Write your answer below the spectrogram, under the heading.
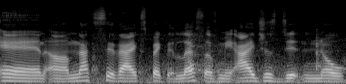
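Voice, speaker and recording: Noticeable background noise sits under a woman talking at a moderate pace with a very deep, low pitch. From Louisiana (Lafayette) and DC area. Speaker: small business owner, driver. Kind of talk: interview.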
